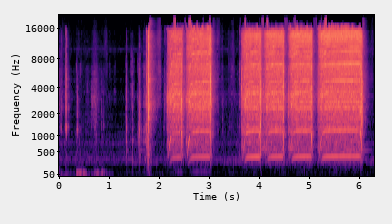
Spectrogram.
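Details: Bosch GSB 18-2-Li cordless drill after motor replacement: five quick trigger pulls, each spinning up sharply to a strong, steady whine and stopping cleanly on the brake; motor runs healthy with much more power.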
